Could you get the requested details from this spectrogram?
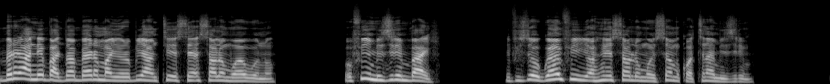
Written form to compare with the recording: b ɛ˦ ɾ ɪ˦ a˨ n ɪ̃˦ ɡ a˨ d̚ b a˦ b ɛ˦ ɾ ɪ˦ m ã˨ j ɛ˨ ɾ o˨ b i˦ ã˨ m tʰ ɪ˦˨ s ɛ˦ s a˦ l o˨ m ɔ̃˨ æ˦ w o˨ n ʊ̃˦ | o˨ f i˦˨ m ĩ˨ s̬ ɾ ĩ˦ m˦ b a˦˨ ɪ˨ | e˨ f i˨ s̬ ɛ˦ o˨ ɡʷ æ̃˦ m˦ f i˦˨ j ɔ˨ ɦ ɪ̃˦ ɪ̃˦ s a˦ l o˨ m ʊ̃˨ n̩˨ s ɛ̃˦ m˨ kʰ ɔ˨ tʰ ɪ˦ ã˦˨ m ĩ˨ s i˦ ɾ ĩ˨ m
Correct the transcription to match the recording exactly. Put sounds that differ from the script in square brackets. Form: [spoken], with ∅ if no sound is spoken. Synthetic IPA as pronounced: b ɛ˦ ɾ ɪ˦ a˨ n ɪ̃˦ [b] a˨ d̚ b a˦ b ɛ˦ ɾ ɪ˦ m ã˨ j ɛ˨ ɾ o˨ b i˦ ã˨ m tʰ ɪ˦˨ s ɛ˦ s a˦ l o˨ m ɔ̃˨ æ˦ w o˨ n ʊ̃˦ | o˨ f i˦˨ m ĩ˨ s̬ ɾ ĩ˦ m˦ b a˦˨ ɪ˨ | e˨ f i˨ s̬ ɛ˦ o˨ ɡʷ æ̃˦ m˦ f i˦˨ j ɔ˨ ɦ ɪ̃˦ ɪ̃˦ s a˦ l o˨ m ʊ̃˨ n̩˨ s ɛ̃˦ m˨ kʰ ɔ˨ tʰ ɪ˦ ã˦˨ m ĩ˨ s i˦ ɾ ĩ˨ m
